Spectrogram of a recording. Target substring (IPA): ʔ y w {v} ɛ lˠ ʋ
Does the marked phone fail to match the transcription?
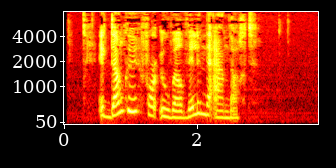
yes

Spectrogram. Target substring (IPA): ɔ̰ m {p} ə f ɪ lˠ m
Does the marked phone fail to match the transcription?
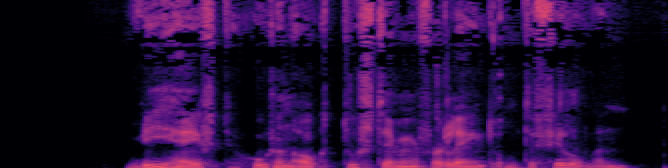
yes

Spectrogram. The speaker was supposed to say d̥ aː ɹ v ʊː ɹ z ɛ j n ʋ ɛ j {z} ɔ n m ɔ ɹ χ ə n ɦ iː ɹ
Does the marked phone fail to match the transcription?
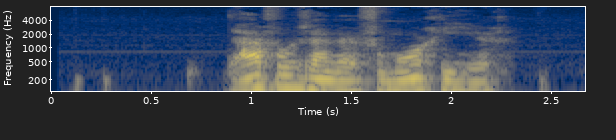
yes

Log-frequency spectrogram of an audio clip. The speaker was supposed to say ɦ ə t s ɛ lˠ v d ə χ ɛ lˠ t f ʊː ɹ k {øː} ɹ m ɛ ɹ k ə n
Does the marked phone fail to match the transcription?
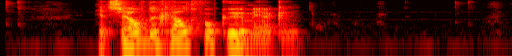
no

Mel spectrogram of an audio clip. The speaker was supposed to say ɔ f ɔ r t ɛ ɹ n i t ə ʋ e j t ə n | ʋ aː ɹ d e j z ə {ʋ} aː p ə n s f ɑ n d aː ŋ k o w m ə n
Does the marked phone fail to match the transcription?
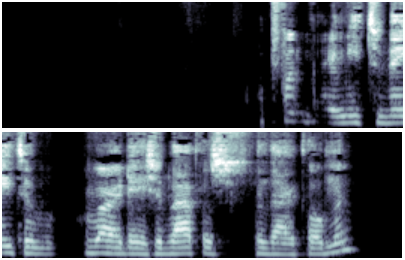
no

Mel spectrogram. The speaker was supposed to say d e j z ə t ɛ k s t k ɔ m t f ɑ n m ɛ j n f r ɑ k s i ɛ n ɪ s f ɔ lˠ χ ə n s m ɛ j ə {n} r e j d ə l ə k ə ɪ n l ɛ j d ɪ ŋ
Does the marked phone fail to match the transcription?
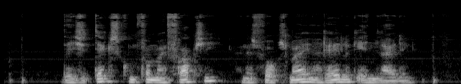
no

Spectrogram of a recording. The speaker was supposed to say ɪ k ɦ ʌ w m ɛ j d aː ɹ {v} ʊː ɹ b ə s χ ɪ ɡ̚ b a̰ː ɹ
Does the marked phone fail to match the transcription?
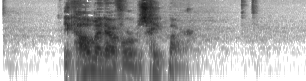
no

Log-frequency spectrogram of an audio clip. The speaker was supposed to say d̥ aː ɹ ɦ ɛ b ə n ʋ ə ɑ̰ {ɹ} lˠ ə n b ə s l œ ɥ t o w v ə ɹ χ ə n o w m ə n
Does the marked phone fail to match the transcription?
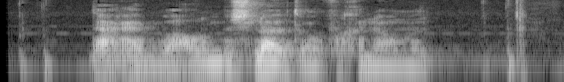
yes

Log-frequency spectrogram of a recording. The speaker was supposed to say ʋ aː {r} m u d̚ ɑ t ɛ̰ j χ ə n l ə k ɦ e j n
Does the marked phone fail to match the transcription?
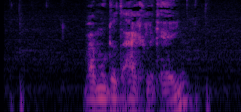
yes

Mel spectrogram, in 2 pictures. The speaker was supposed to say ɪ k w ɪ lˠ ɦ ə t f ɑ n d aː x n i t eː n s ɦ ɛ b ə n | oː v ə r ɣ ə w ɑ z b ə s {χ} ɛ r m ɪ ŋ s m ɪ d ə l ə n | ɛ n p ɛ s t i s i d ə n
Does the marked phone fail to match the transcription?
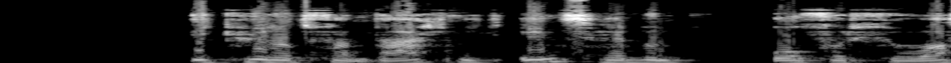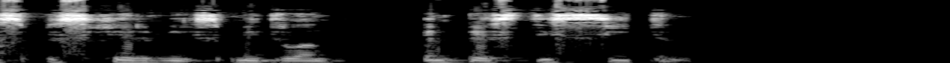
yes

